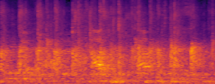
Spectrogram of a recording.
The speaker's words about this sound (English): You should not be applauding that performance.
